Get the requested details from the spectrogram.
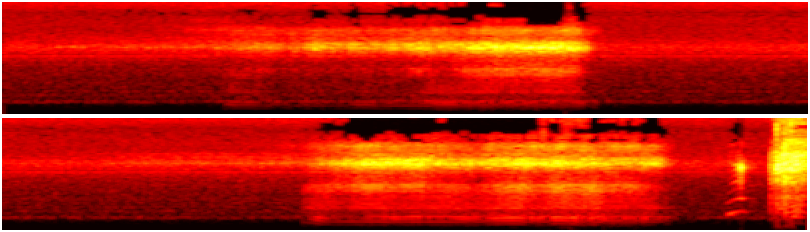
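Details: Female dog who snores very loudly, sleeping: two long, rattling, rasping snores several seconds apart over a steady hum, brief sharp noise at the end.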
